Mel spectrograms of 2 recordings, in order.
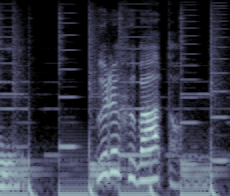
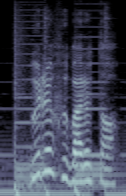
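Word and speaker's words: Ulfberht: よね何あれあれは vlfborh と書いてんだよなんて読むのよウルフバートやウルフバルトと呼ぶらしいなそれでこれは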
